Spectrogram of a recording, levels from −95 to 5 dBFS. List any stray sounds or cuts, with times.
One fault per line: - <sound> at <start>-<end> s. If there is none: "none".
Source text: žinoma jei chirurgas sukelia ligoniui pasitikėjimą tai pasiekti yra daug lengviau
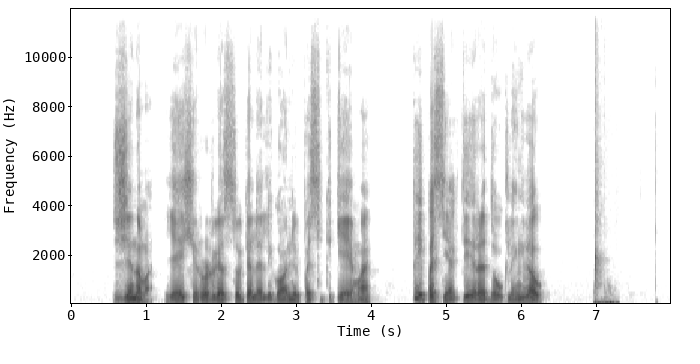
- whoosh at 7.0-7.3 s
